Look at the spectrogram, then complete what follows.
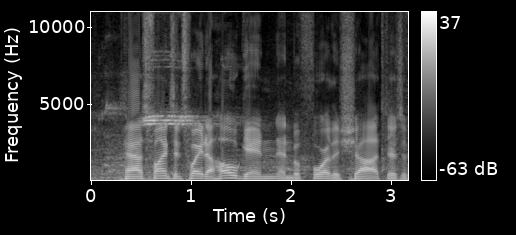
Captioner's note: referee blows whistle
